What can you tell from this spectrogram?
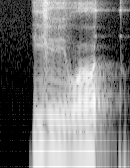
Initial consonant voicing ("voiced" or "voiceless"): voiced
